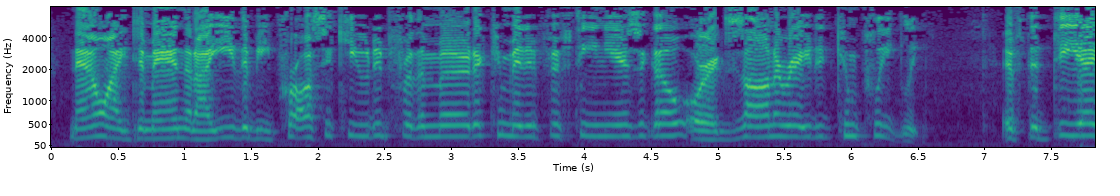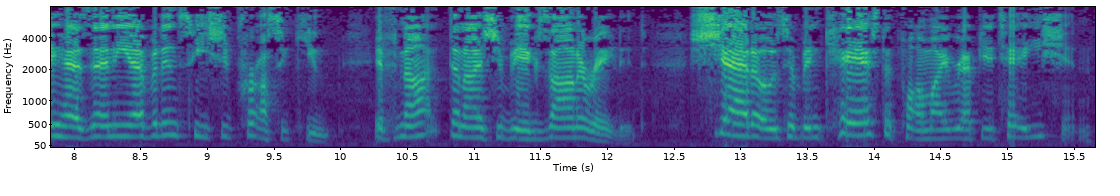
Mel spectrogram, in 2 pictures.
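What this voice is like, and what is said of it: Put-on voice for reading a quote. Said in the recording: “doing my little quote voices”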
